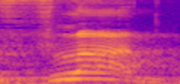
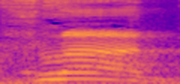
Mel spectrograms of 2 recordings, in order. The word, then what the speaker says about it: flood: هنا بقى شورت او اللي بتتنطق اه. بص الرمز الصوتي بتاعها كده. دي بنقول flood, blood, flood, blood.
